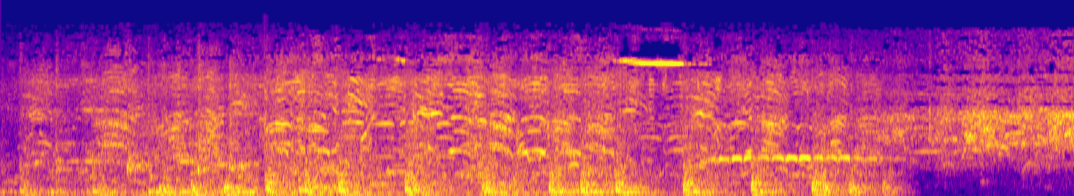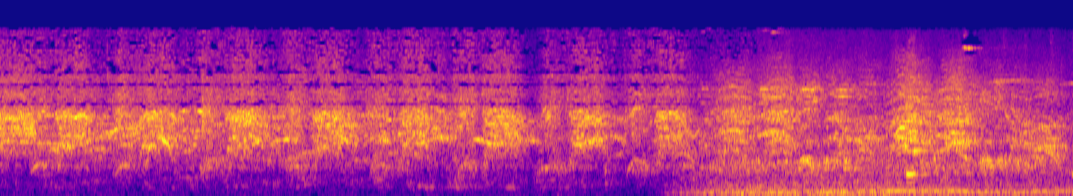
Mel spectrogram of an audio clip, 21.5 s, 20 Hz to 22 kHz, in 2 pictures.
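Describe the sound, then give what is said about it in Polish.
A large street protest crowd in Iran, in the streets of Tehran, Isfahan, Mashhad and other Iranian cities in late September 2022, chants and shouts in a loud, continuous roar with rhythmic collective cries; midway the low rumble drops out, leaving higher-pitched shouting and whistling before the full din returns. “Tak brzmiały wtedy ulice Teheranu, Isfahanu, Meszhedu i dziesiątek innych irańskich miast.”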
